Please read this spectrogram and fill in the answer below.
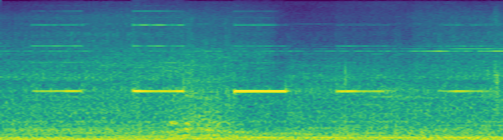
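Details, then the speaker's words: Telehandler after being uprighted from a rollover: steady reverse beeper about four beeps a second over the idling engine, but the machine won't back up; reverse selected with no drive, cause not confirmed. "by some mirror we were able to start it and and put the boom down but it won't go in reverse it won't back up I'm guessing cuz we could hear the reverse beep"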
